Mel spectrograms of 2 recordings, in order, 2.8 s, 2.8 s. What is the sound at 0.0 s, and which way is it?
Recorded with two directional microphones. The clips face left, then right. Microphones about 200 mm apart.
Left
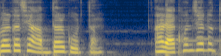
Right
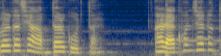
A woman's voice, 40° left (ahead or behind).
